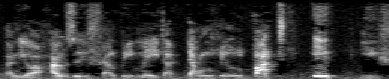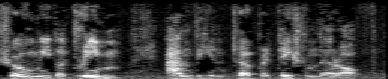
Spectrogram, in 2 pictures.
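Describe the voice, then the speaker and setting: Man acting forceful, imperious British ancient king. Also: medium pitch, natural voice. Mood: threatening. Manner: commanding, declamatory. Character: imperious, threatening ancient king, troubled and suspicious. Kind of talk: dramatised scripture reading. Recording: distant, noisy old cassette transfer.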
